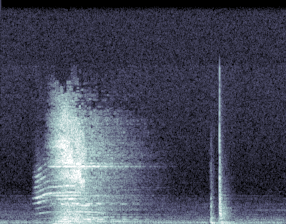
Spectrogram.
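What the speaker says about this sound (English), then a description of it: "Find the source of the cat cries." A cat cries from behind a painting in the video game Genshin Impact, a single drawn-out, muffled meow at moderate volume followed by a brief swish.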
